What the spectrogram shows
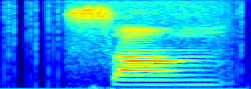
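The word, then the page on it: sang: tone 1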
